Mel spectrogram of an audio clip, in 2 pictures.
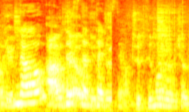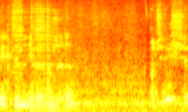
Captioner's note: speaking Polish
